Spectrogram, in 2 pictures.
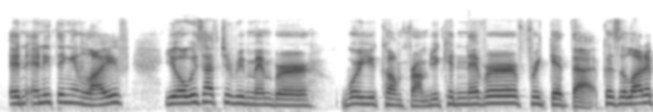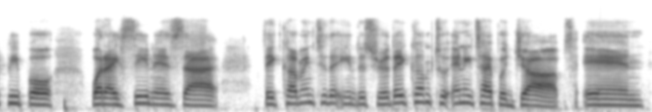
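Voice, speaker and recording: A middle-aged woman from the Dominican Republic, a fitness coach speaking haltingly with many restarts in a phone interview. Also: medium pitch, bright, forceful tone, clear, resonant tone, no room sound, studio quality. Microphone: phone call.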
